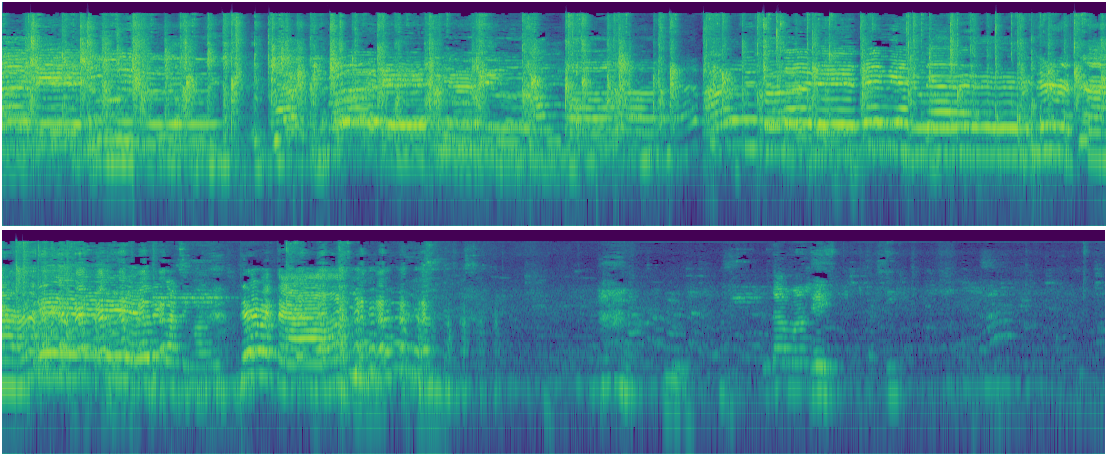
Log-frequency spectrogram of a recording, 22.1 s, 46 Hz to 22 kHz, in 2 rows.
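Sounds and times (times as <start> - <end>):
people clapping in rhythm: 0.0 - 12.2
group singing: 0.0 - 12.5.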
